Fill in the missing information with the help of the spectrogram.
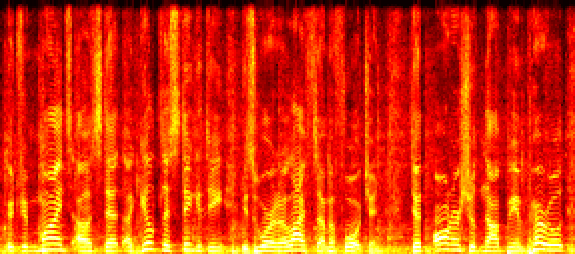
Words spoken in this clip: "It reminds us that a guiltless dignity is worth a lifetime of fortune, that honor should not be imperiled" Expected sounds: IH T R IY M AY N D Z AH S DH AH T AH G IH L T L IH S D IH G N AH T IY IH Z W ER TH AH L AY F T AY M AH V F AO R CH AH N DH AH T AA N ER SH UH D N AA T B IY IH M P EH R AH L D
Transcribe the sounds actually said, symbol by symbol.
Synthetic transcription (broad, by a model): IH T R IY M AY N D Z AH S DH AH T AH G IH L T L IH S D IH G AH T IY IH Z W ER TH AH L AY F T AY M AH F AO R CH AH N DH AH T AA N ER SH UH D N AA T B IY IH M P EH R L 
